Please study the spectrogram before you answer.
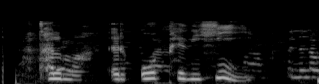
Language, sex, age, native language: Icelandic, male, 18-19, Icelandic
